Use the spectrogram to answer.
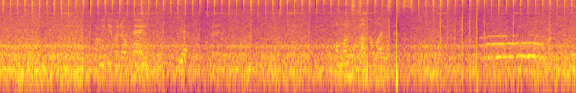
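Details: Rapid, steady train of sharp snapping clicks, several each second, over a hum and faint room noise: a laser tattoo removal device firing pulses during a client's first removal session at a clinic.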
